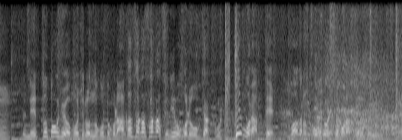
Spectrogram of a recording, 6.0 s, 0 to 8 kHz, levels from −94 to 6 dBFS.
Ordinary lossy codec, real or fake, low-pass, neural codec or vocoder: none; fake; none; codec, 16 kHz, 6 kbps, DAC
